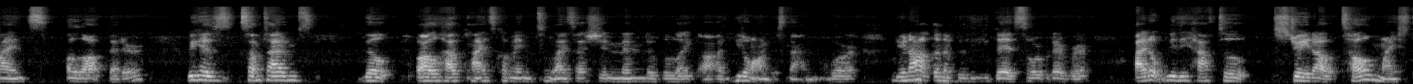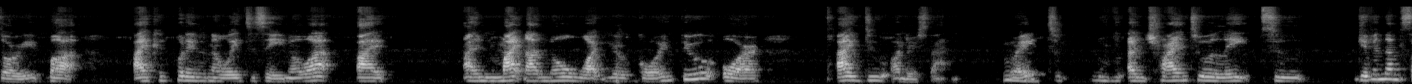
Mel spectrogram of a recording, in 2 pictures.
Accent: Canada; in my community, being African Canadian, just being Black

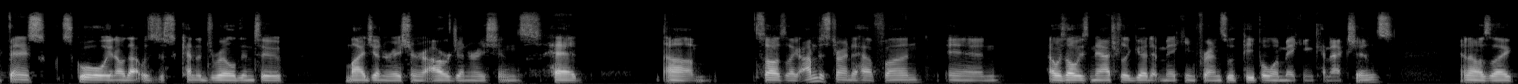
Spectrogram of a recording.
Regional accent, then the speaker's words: Midwest, United States; also born or lived in Grafton, North Dakota; Born and raised in the Midwest

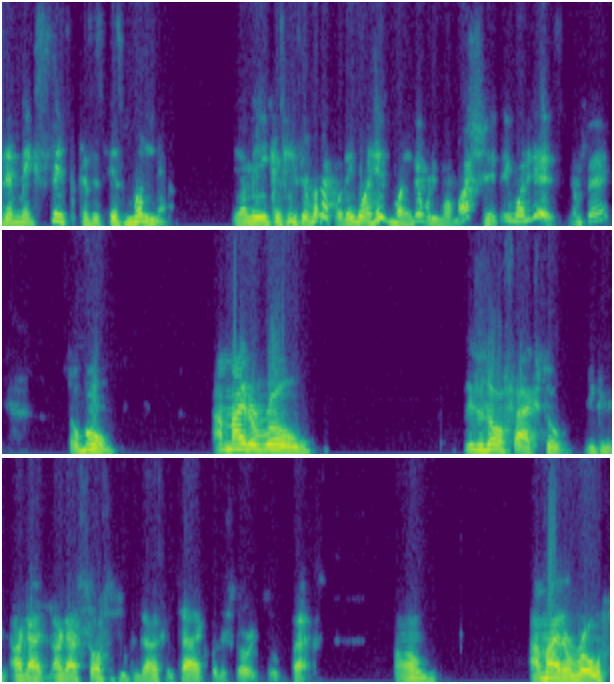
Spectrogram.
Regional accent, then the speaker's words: New Jersey, United States; I'm from Jersey.

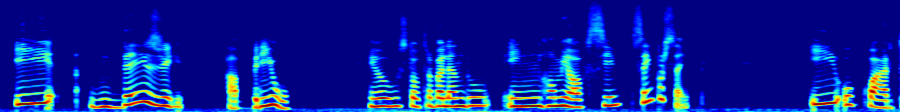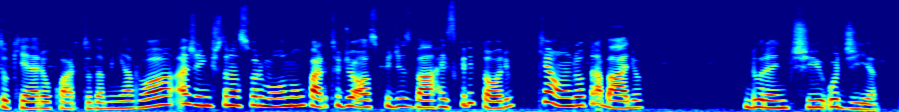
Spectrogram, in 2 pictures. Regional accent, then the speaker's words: São Paulo, Brazil; eu tenho 33 anos de idade, sou da cidade de São Paulo, capital

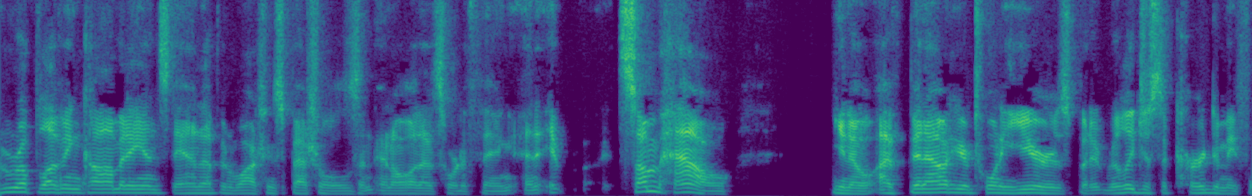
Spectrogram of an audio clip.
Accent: Indiana, United States; moved away as an adult; also born or lived in California; now in Seal Beach, United States; I grew up in Indiana, but I've been in California for the last 20 years.

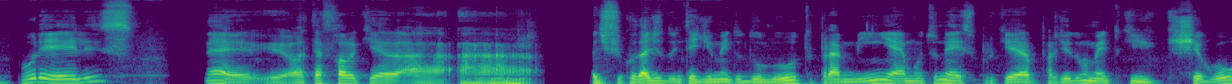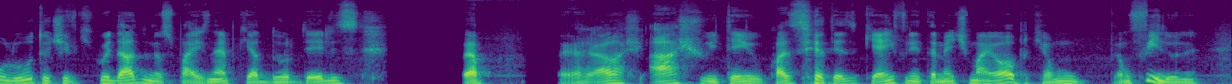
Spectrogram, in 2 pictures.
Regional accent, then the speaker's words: Rio de Janeiro, Brazil; eu nasci no Rio, né? E eu sempre fui muito molecão, assim, de, de, de galera, de futebol, de estar tá na rua. Cresci muito em olaria, na casa da minha avó

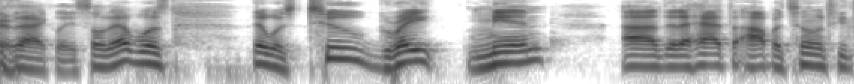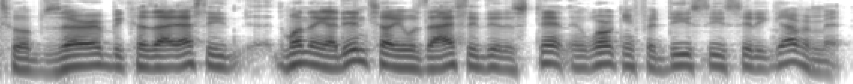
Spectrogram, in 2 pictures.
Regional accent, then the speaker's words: Cincinnati, Ohio, United States; Cincinnati, Ohio, uh, born and raised

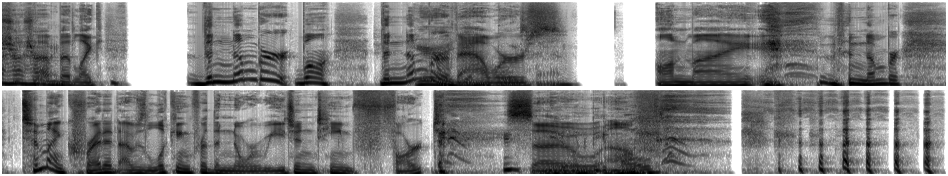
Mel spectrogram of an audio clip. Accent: United States; being an American

